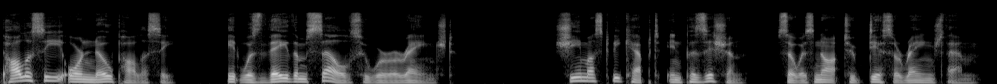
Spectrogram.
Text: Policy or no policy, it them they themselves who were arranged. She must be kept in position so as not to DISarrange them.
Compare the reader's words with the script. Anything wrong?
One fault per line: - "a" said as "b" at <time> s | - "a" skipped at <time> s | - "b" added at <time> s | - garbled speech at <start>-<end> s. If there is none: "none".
- "them" said as "was" at 2.4 s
